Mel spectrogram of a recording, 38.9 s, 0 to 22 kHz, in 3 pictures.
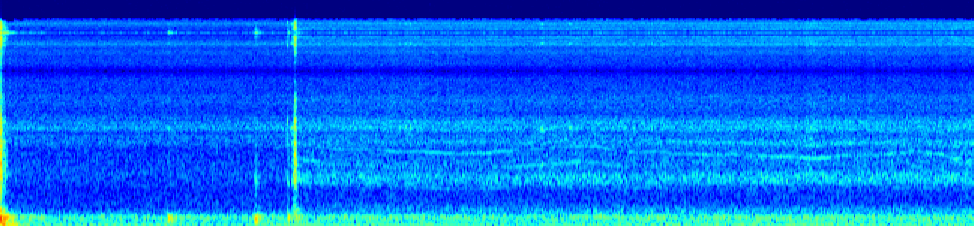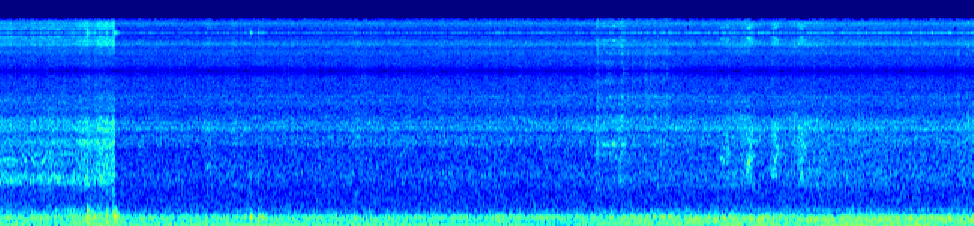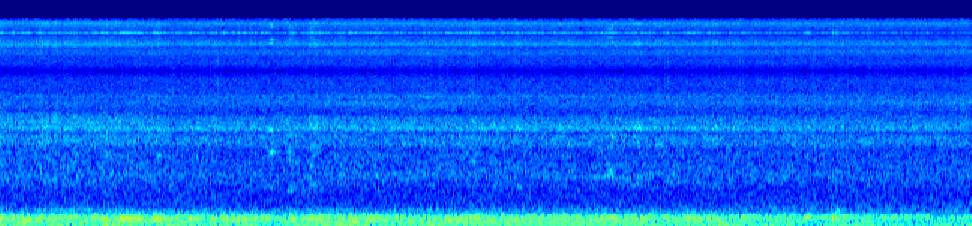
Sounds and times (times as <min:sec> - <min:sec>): Car: 0:00.0 - 0:38.9.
